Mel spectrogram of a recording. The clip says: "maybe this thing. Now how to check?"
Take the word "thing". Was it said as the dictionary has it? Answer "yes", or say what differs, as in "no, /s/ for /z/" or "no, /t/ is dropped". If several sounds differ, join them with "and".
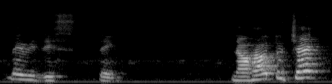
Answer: no, /t/ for /θ/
